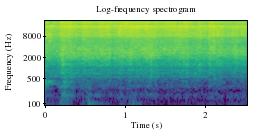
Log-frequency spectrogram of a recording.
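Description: Tomato frying in a pan with onions and curry leaves makes a loud, continuous close sizzle that holds steady throughout.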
